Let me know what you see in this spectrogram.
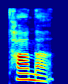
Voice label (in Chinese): "她们", Chinese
